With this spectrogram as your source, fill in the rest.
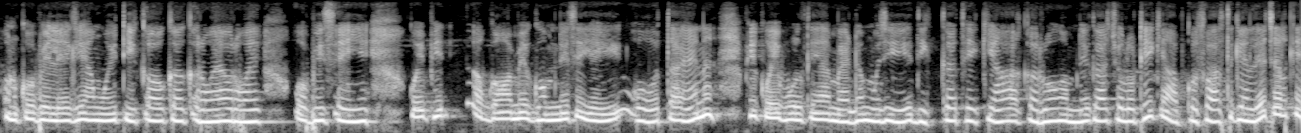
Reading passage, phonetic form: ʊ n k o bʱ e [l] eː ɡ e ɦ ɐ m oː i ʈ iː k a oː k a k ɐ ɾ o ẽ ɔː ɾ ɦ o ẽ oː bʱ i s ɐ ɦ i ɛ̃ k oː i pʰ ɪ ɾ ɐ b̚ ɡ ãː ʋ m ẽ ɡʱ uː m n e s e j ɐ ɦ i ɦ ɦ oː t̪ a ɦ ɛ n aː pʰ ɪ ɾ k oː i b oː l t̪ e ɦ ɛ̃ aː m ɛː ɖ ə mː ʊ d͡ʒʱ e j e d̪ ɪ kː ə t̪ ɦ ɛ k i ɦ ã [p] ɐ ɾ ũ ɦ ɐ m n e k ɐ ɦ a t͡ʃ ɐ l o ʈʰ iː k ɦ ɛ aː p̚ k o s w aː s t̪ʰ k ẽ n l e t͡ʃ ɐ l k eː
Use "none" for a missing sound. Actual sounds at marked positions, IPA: l, k

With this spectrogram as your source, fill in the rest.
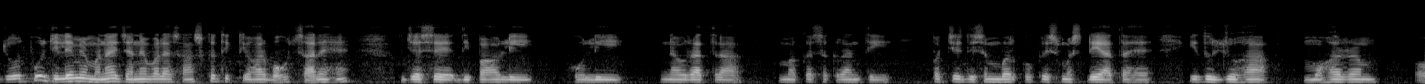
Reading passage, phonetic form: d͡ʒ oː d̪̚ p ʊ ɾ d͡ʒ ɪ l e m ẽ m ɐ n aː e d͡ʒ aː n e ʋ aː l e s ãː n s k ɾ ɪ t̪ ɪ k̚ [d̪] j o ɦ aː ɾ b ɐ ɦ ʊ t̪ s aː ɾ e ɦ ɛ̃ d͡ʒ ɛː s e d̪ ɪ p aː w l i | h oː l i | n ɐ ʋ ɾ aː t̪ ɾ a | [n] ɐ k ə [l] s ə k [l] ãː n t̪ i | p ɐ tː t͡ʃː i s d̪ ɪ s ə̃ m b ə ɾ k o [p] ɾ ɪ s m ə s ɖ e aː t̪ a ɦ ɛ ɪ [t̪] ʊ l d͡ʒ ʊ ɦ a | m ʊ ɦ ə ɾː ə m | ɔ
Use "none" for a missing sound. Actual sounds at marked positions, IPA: t̪, m, ɾ, ɾ, k, d̪

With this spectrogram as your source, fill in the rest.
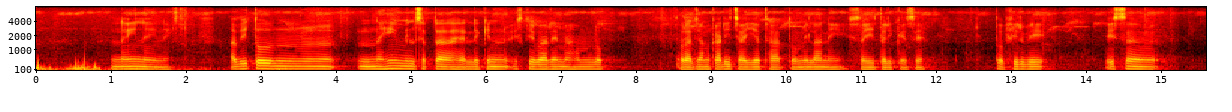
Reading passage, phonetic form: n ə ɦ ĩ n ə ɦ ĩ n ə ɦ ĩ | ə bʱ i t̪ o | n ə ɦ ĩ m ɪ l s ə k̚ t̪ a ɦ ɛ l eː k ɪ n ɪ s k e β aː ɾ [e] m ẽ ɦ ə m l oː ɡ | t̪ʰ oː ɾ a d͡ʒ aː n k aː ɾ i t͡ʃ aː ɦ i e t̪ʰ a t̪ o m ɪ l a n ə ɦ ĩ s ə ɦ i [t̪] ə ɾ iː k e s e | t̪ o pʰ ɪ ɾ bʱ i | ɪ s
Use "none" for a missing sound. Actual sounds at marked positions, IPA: e, t̪

